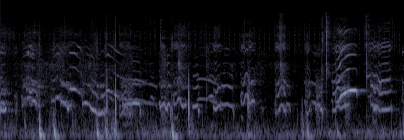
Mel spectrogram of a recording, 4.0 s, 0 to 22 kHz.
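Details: A litter of seven miniature dachshund puppies, two to 25 days old, fills the air with overlapping thin squeaks and bent, whining cries, punctuated by low thumps and shuffling.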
